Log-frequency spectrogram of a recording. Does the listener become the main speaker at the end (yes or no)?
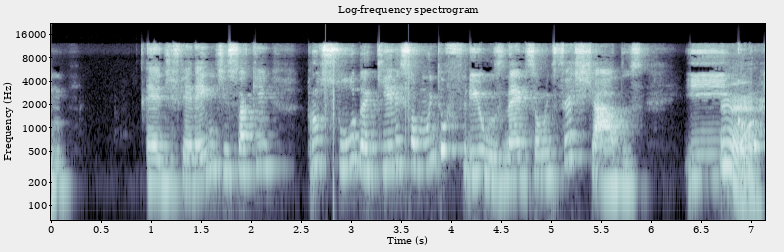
no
